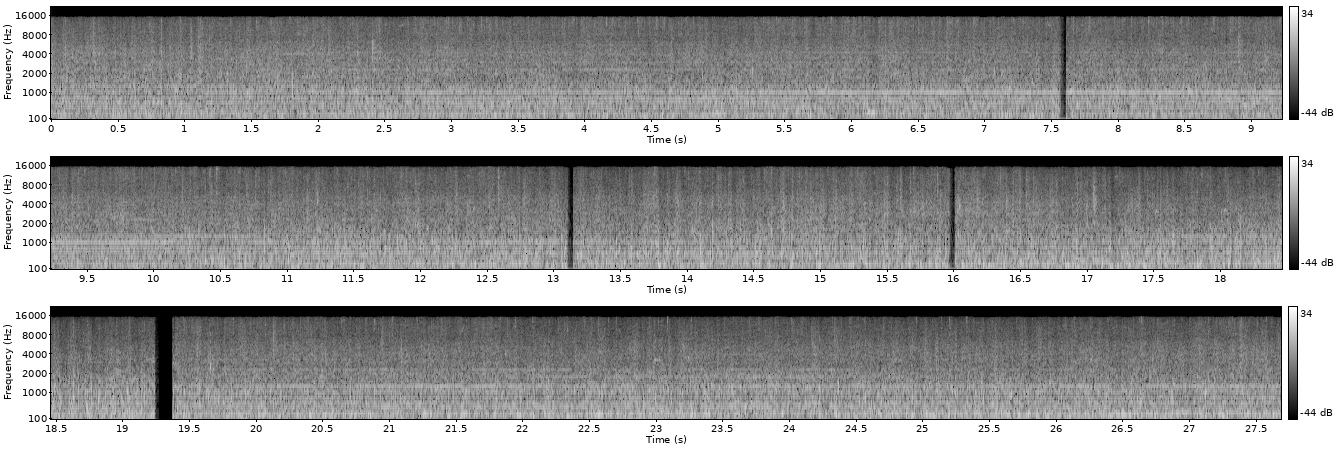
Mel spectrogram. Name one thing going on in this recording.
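A machine rattles and hums steadily.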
